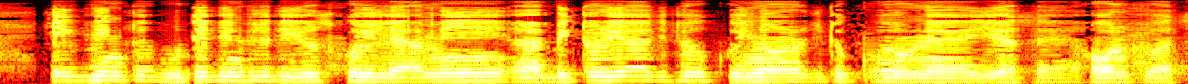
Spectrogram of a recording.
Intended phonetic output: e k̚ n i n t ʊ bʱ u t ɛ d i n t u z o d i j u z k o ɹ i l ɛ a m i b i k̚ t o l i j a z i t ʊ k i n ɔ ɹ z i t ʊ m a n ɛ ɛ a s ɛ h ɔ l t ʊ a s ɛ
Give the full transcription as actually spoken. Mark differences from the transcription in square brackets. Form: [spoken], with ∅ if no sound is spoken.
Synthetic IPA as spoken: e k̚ [d] i n t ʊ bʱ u t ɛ d i n t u z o d i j u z k o ɹ i l ɛ a m i b i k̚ t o [ɹ] i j a z i t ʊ k i n ɔ ɹ z i t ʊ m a n ɛ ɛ a s ɛ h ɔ l t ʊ a s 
